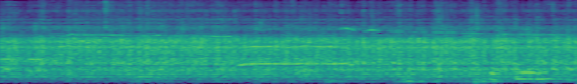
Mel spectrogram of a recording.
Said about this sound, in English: I'd love to hear a massive clap for two of the most essential parts of our company.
